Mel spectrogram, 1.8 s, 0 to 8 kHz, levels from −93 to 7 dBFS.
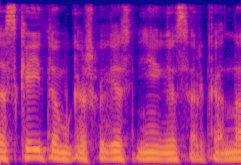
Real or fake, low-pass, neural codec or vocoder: real; 7.2 kHz; none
